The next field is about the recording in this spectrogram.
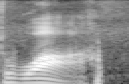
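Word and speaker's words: は: okay so with this wah here that basically this sentence here saying i am a teacher so it's not read as in watashi watashi ha sensei right it is read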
